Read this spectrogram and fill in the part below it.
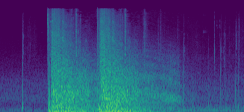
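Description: A gun fires two loud shots that echo and fade.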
